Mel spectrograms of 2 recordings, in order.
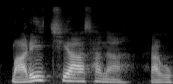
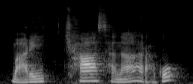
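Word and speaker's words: Marichyasana: 세계 사람들이이 동작 발음 말이 차사나라고 수정을 해줍니다 그래서 마리치아 아사나 보통 이렇게 하는데 그게 아니라 말이 차사나입니다 사실이 외에도 잘못 발음되고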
